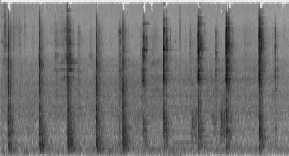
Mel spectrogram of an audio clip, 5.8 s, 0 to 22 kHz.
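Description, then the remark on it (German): Repeated hammer blows strike wood at an uneven pace, about a dozen sharp knocks, some overlapping as from several workers, with a faint background hum and no talking. About 50 workers in helmets and hi-vis vests are building wooden formwork for the exterior walls of two factory halls at a construction site. “Rund 50 Arbeiter, korrekt bekleidet mit Helmen und Warnwesten, verschallen die Außenwände für zwei Werkhallen.”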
